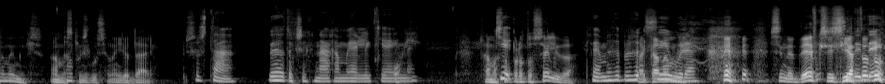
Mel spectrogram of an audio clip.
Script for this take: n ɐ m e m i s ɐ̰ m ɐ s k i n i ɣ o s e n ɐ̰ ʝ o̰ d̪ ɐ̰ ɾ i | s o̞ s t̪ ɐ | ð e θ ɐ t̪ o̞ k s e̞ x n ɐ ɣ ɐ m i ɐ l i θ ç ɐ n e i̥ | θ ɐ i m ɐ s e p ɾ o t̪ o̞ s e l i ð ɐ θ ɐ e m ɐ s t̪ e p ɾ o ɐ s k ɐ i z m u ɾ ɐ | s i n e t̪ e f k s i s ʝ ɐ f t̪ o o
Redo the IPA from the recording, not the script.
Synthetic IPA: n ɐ m e m i s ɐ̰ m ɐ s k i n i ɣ u s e n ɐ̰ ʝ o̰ d̪ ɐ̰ ɾ i | s o̞ s t̪ ɐ | ð e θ ɐ t̪ o̞ k s e̞ x n ɐ ɣ ɐ m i ɐ l i θ ç ɐ n e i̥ | θ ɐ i m ɐ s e p ɾ o t̪ o̞ s e l i ð ɐ θ ɐ i m ɐ s t̪ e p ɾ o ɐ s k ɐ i ɣ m u ɾ ɐ | s i n e d̪ e f k s i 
